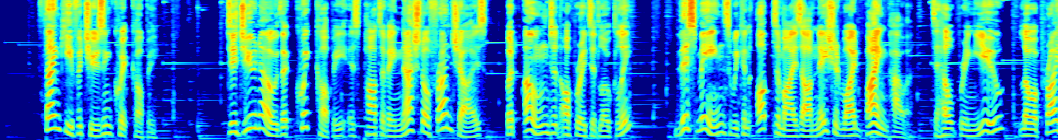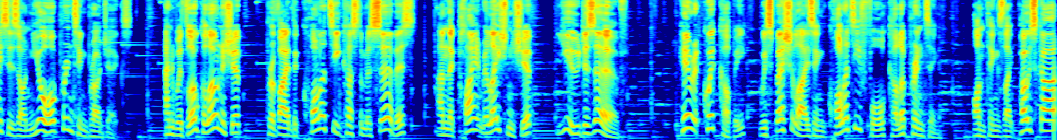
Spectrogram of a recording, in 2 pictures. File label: MUSIC British Accent; Kwik Kopy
